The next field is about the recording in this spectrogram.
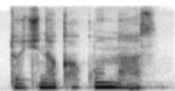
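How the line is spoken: Whisper. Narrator (Russian): прошептал кто-то

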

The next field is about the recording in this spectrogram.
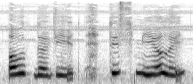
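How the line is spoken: Sobbing. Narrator (Russian): всхлипнул Владик

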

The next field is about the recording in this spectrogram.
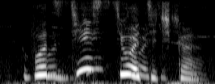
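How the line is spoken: Cheerful cry. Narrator (Russian): вскричала весело Яна

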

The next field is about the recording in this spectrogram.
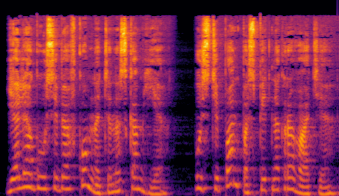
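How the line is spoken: Calm. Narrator (Russian): спокойно сообщил

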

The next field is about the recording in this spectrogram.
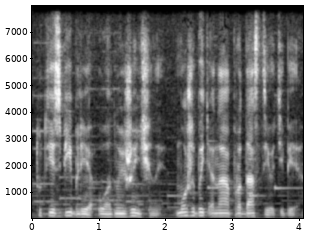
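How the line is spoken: Plain. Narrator (Russian): ответила жена

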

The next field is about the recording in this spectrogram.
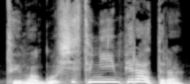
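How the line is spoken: Delighted exclamation. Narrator (Russian): с восторгом воскликнул Вениций

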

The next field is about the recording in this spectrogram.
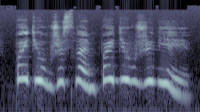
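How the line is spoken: Exclaiming. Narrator (Russian): воскликнул Стефан

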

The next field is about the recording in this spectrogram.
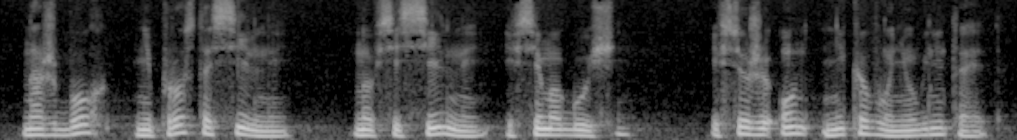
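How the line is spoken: Plain. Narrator (Russian): сказал папа

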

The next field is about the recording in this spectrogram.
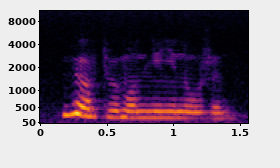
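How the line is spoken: Mocking. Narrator (Russian): насмешливо произнес Алук

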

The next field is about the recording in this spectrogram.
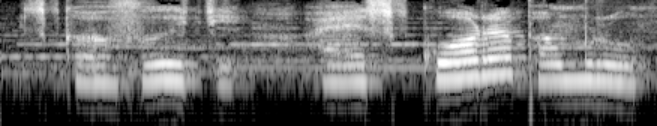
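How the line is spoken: Weak-voiced question. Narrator (Russian): Ванька ослабевшим голосом спросил

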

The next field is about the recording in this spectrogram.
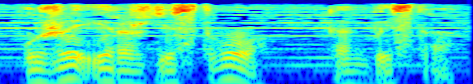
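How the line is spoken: Trembling voice. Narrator (Russian): дрожащим голосом он проговорил

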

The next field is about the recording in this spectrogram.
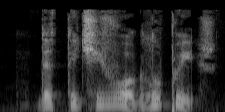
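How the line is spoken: Strangely soft voice. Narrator (Russian): вдруг странно мягким голосом сказал отец Петр

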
